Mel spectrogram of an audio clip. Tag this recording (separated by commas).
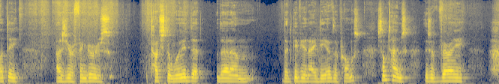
Speech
